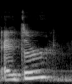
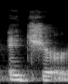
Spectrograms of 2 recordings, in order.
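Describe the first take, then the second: First: The middle consonant is a plain D sound. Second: The middle consonant is a J sound. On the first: The speaker calls it wrong. "I don't say idder" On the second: The speaker calls it right. "Notice how I pronounce that like a J"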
